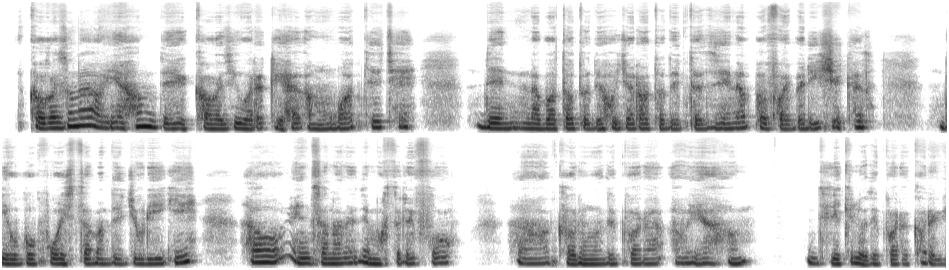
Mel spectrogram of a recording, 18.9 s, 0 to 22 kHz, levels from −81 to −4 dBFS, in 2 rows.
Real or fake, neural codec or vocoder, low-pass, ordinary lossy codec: fake; codec, 44.1 kHz, 7.8 kbps, Pupu-Codec; none; none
